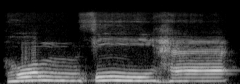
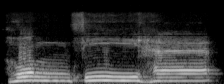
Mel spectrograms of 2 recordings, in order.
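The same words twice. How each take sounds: No difference in how they are said.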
